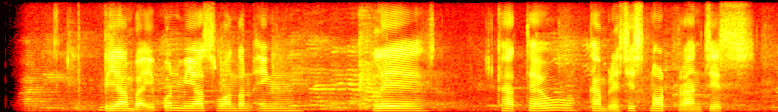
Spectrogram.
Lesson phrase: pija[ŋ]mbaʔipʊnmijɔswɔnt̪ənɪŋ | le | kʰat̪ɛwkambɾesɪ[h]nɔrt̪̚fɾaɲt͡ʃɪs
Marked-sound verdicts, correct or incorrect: incorrect: none, incorrect: s

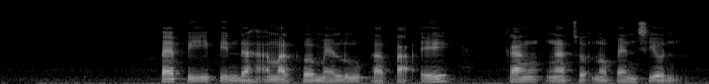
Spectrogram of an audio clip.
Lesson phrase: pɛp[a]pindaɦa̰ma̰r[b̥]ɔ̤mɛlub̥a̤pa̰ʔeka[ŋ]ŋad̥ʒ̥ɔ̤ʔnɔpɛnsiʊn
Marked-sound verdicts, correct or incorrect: incorrect: i, incorrect: ɡ̥, correct

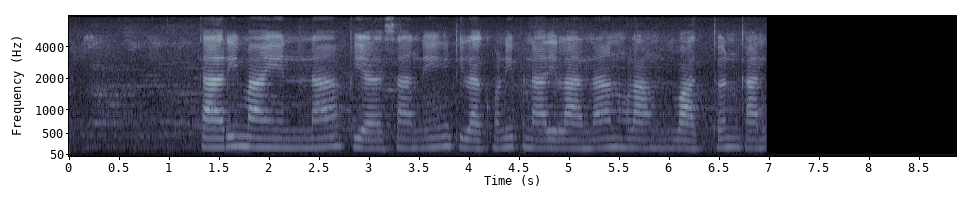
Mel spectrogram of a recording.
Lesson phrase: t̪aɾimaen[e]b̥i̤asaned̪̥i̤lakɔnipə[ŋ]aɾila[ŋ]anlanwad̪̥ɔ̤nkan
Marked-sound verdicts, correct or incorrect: incorrect: a, incorrect: n, incorrect: n

